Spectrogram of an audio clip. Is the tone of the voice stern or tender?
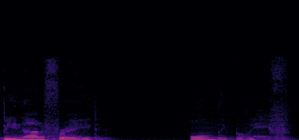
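tender. It is said in a soft, tender tone. The speaker calls it right. "I think he looked at him and tears in his eyes"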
